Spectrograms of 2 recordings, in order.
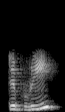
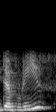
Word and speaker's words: debris: got the silent s so you've got island we don't say island debris we don't say debris then you've got the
